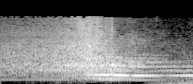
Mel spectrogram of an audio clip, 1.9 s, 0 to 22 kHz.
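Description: A Ferrari 812 GTS V12 engine revs and swells in a sustained, high-pitched roar, rising to a peak midway before easing slightly, loud with no talking.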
